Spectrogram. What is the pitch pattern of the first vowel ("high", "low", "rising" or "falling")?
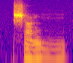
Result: low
